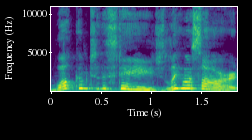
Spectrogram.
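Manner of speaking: loud, high announcer-style stage host voice.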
